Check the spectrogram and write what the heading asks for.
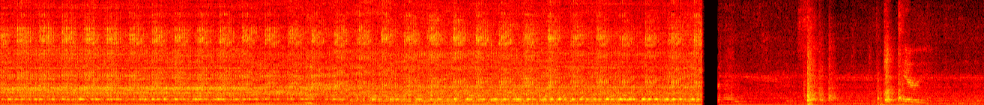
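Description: Electric refrigeration vacuum pump running steadily with a hum and a fast, even pulsing, pulling a vacuum on a Carrier air-conditioning system after a king-valve leak. It stops abruptly about nine seconds in, and then two sharp clicks follow against a much quieter background.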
